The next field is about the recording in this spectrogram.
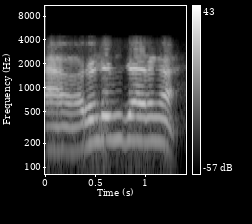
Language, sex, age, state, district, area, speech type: Tamil, male, 60+, Tamil Nadu, Thanjavur, rural, conversation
